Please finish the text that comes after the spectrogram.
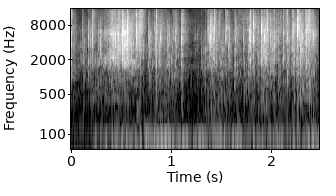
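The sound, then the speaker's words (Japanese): A large Ziploc plastic zipper bag, used to store a silicone Big Orga, crinkles and rustles continuously, with bright, crackly bursts rising and falling over a couple of seconds, fairly quiet and without any voices. “シリコンできたでできたこいつをジップロックの大きい袋にしまってあるんです。”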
